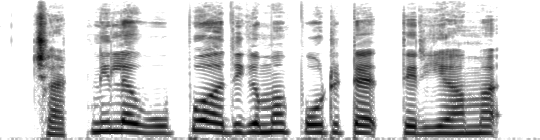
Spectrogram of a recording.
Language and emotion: Tamil, sad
